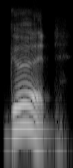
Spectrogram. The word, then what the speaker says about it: good: Remember, good rhymes with would and should and could, but food has a different pronunciation, even though it has the same two O's.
